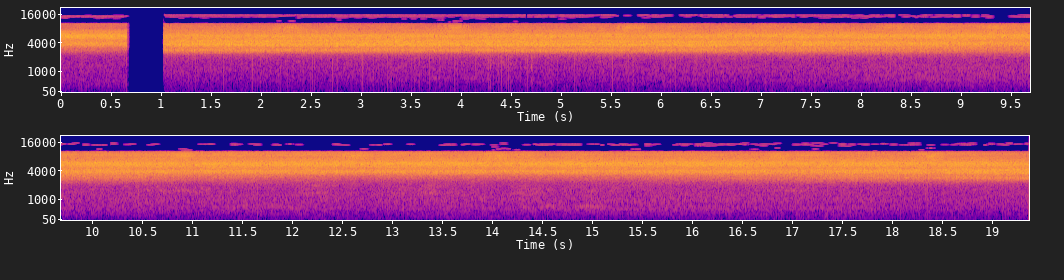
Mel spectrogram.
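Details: Cicadas in the bush mangroves of Coffs Harbour, NSW, Australia, sing together in a dense, unbroken, high-pitched buzzing drone that holds steady throughout.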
